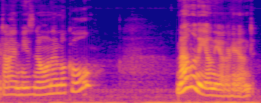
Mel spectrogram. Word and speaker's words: CoL: names children of Loki or Cole pronounced the same as Cole is by far the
